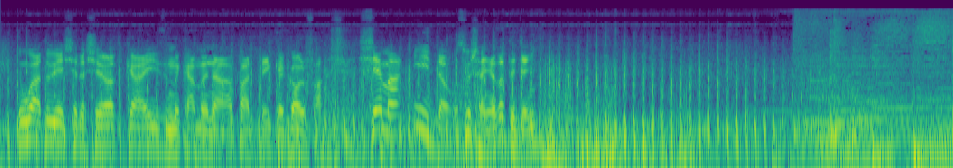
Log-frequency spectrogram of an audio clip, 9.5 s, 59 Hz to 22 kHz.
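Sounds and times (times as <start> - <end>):
helicopter rotor chopping while landing: 0.0 - 9.5
speech: 0.2 - 5.6.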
